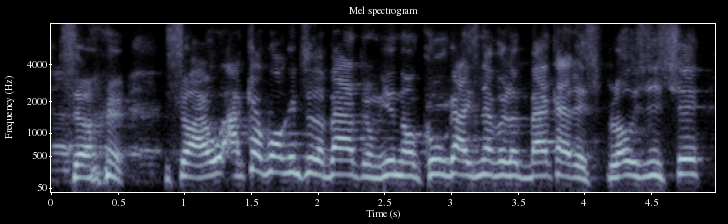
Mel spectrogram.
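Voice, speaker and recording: A young man telling a story casually on a livestream, animated and laughing as he acts out the voices of the people in it. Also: sits high, a little fast.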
